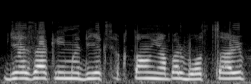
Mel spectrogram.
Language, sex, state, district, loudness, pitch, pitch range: Hindi, male, Madhya Pradesh, Bhopal, -11 LUFS, 275 Hz, 265-280 Hz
